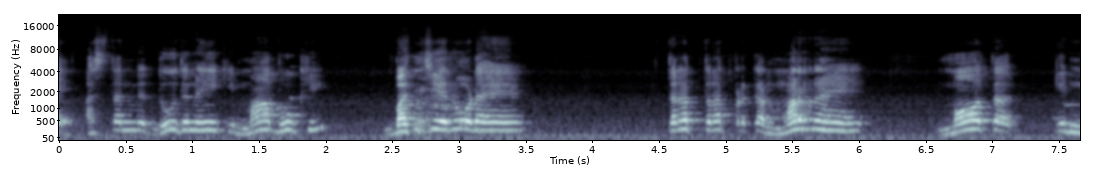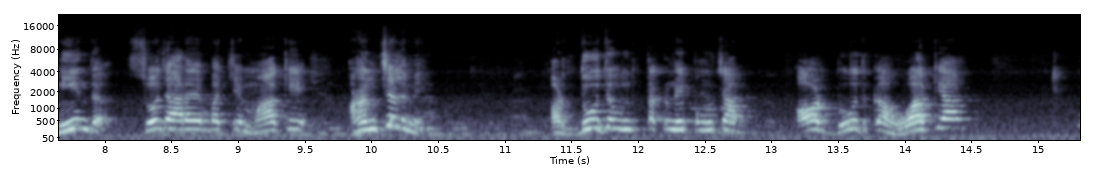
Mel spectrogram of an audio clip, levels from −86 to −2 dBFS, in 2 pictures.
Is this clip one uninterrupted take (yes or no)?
yes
